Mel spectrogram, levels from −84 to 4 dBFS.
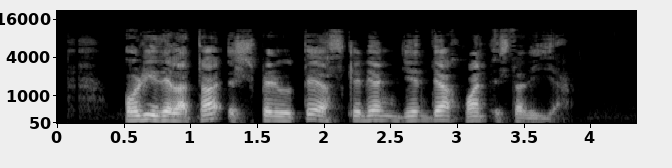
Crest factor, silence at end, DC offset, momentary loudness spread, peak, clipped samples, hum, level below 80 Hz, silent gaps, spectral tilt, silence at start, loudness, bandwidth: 18 dB; 0.55 s; under 0.1%; 13 LU; -4 dBFS; under 0.1%; none; -74 dBFS; none; -4.5 dB/octave; 0.5 s; -22 LUFS; 11.5 kHz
